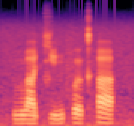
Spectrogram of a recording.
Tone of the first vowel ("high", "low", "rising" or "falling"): rising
